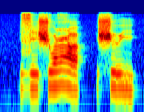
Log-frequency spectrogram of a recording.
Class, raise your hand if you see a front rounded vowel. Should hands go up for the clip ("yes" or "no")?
no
